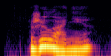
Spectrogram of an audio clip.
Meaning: 1. wish, desire 2. wanting, volition, tending
- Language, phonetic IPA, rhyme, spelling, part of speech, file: Russian, [ʐɨˈɫanʲɪje], -anʲɪje, желание, noun, Ru-желание.ogg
